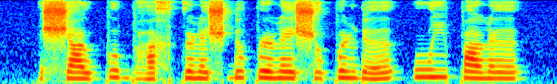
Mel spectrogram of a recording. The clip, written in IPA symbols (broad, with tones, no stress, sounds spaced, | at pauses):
ʃ ɑ˨ u̯ p ʊ˧ bʱ ɑ˨ x t̪ ʊ˧ ɳ ə˦˨ ʃ ɗ ʊ˧ p ə˞˧ ɳ ɛ˧ ʃ ʊ˧ p ʊ˦ ɳ ɗ ə˨˦ | w i˦ p ɑ˧ ɳ ə˧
